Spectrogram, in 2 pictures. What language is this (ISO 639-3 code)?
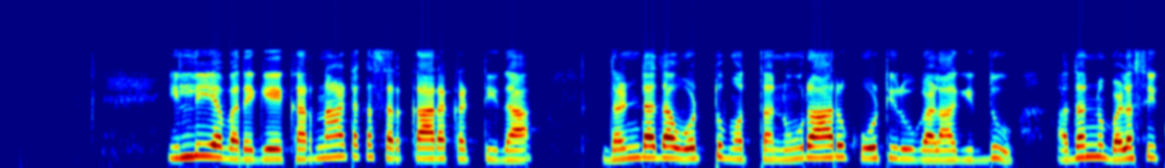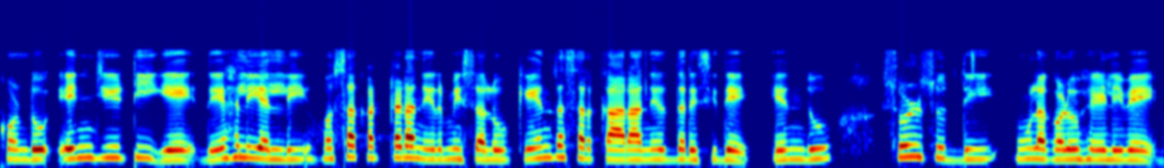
kan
